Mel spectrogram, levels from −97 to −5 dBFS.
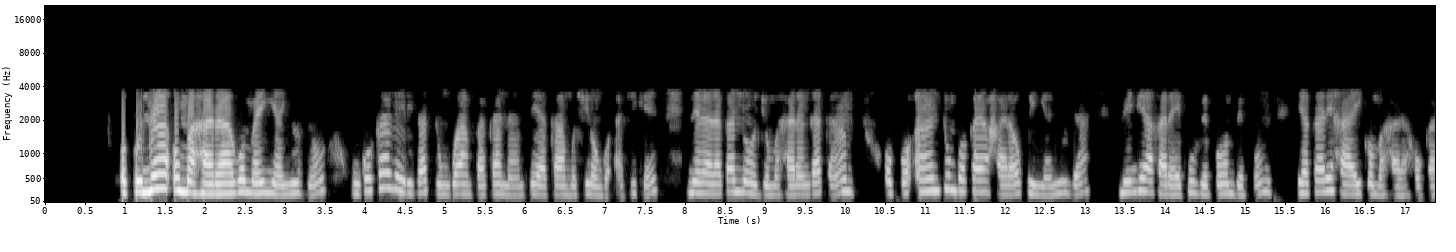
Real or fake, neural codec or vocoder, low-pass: real; none; 3.6 kHz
